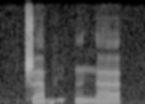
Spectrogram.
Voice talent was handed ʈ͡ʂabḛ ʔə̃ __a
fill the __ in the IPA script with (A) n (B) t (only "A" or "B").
A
